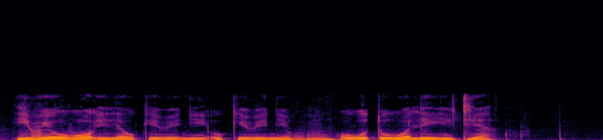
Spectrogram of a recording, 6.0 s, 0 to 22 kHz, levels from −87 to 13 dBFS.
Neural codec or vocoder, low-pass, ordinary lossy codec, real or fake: codec, 16 kHz, 4 kbps, FunCodec, trained on Chinese and English, 50 frames a second; 7.2 kHz; none; fake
